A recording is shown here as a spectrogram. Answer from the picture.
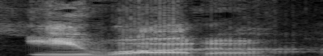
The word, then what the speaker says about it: Iwata: Isn't that the correct pronunciation? No, it is. – It's Iwata.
